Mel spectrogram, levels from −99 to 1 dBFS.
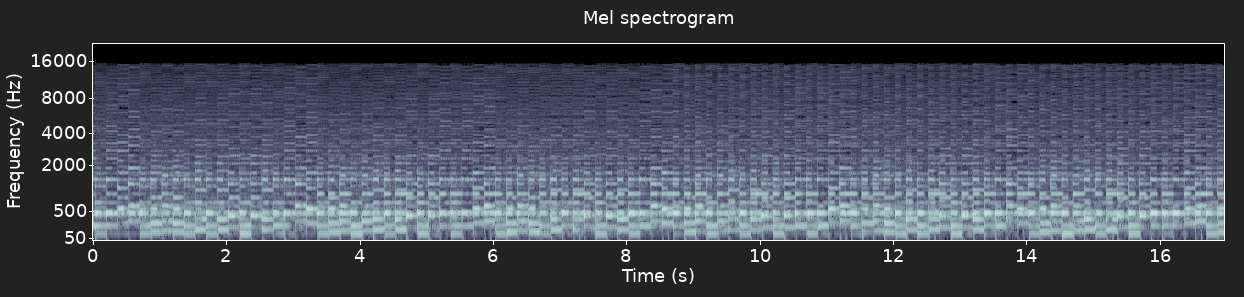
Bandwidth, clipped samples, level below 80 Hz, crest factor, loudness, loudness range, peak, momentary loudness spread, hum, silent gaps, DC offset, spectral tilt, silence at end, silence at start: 15.5 kHz; under 0.1%; -50 dBFS; 14 dB; -22 LUFS; 1 LU; -8 dBFS; 2 LU; none; none; under 0.1%; -6 dB/octave; 0 s; 0 s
